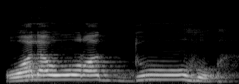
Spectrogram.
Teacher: ولو میں واولین ہے بغیر کھینچے پڑیں گے، را کو موٹا ادا کرتے ہوئے دال کے سامنے آئیں گے، شدہ زور دیں گے، دال کو واو کے سامنے آئیں گے، واو مدہ ایک اسم میں کھینچیں گے۔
